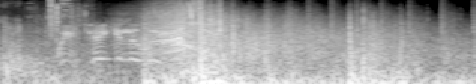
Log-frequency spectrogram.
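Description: A short game victory jingle plays loudly.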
